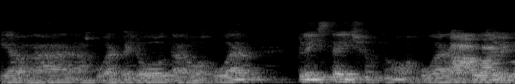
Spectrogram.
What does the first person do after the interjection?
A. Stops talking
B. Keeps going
A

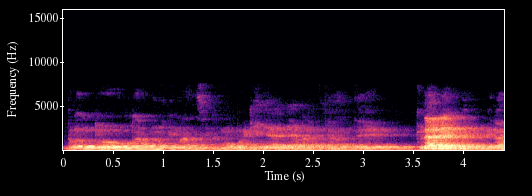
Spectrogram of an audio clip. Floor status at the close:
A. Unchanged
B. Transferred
A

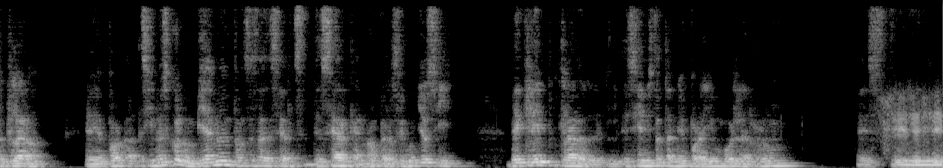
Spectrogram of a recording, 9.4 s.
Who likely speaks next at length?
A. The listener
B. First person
A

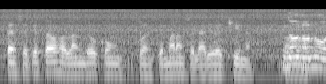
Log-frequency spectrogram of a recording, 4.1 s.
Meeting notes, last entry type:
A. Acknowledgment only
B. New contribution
B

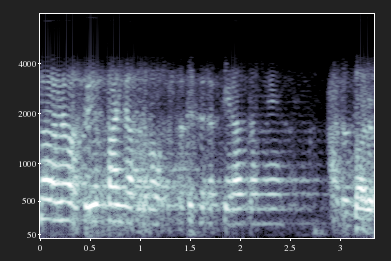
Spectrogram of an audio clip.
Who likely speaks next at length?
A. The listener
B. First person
A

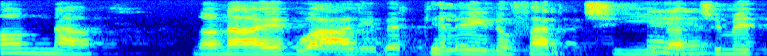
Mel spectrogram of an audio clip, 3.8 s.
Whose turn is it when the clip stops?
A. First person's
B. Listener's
A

